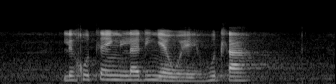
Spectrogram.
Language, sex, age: Southern Sotho, female, 29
